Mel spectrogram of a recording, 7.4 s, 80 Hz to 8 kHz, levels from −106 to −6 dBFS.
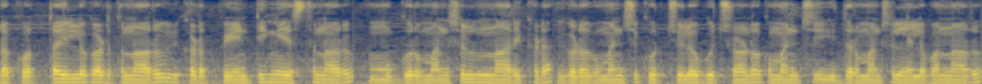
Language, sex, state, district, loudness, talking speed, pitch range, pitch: Telugu, male, Andhra Pradesh, Anantapur, -18 LUFS, 145 wpm, 125-130 Hz, 125 Hz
